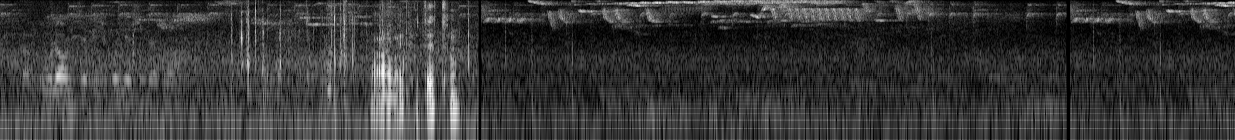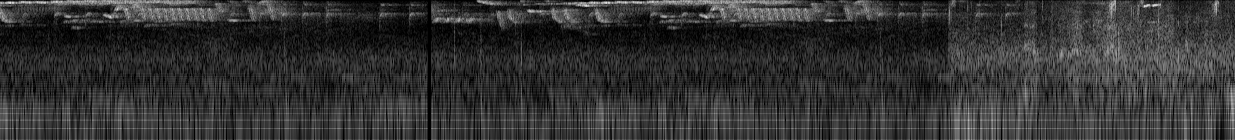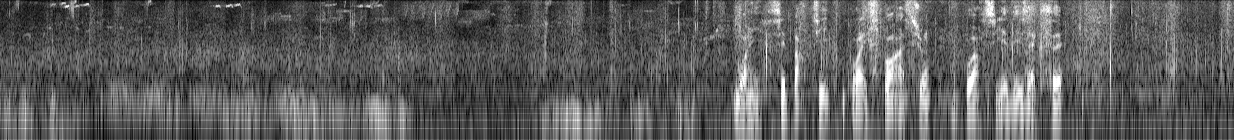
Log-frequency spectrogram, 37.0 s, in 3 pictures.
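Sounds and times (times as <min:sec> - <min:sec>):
rustling crackling noise: 0:21.9 - 0:37.0.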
